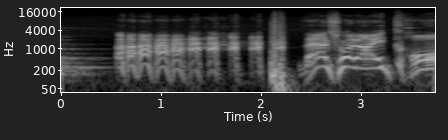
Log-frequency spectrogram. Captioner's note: bursting laughter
